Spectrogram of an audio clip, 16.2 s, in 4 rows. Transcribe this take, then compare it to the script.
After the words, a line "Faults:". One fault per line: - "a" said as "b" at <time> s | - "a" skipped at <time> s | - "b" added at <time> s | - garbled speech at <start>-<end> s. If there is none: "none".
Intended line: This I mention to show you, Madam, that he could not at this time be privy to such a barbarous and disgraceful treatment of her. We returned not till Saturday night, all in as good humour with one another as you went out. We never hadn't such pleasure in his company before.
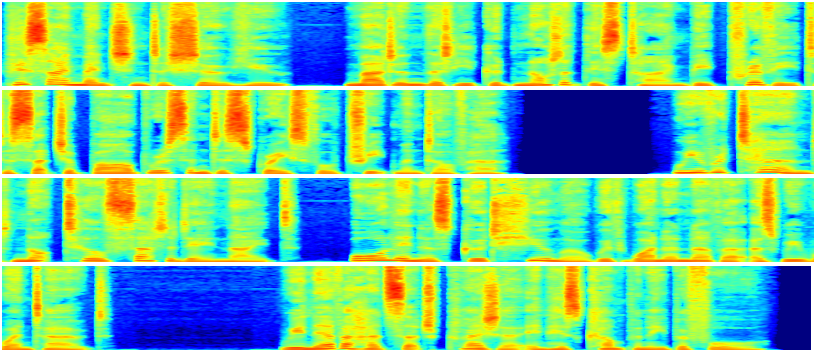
This I mention to show you, Madam, that he could not at this time be privy to such a barbarous and disgraceful treatment of her. We returned not till Saturday night, all in as good humour with one another as we went out. We never had such pleasure in his company before.
Faults:
- "you" said as "we" at 12.0 s
- "hadn't" said as "had" at 13.9 s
